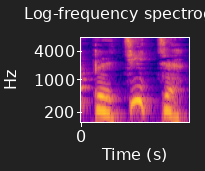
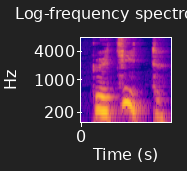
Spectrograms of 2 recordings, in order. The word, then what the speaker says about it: petite: Elle n'est pas petite. J'ai lu T. Petite. Parce qu'il y a E à la fin.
